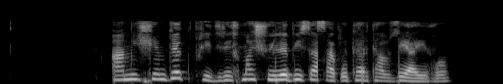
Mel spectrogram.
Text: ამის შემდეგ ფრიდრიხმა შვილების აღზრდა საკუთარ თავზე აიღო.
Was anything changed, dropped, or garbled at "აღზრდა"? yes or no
yes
